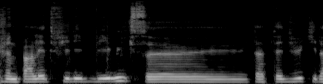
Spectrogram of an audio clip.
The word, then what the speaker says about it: Bihouix: Et donc Biwix, juste pour ceux qui nous écoutent, ça s'écrit Bihouix.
